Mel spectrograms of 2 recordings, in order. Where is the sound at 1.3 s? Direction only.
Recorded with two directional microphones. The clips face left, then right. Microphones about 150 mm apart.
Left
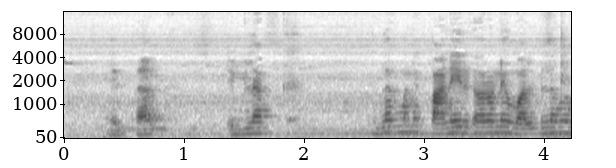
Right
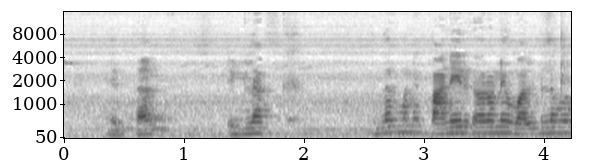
Centre (ahead or behind).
